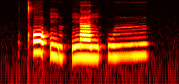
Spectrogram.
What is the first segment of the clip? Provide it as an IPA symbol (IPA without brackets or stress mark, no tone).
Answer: tʰ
